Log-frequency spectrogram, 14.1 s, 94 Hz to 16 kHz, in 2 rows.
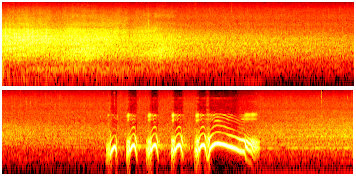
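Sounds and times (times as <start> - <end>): owl hoots: 9.1 - 12.2.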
